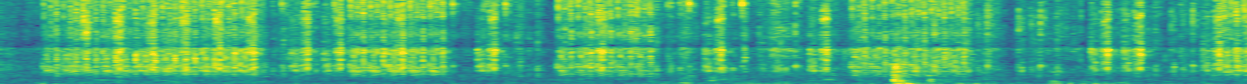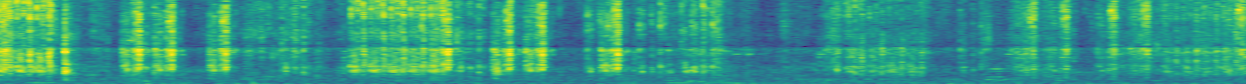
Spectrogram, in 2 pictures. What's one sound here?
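A crowd of people chatters and murmurs close by outdoors.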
